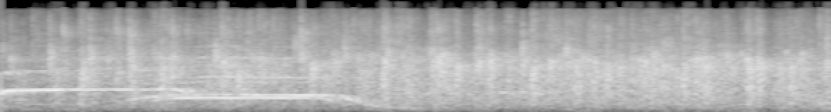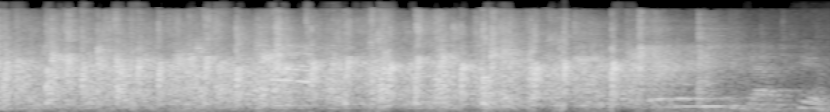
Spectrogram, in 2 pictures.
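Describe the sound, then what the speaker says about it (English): Theater audience applauding the writers at a play festival, loud continuous clapping with a voice speaking over the opening seconds, then tapering off as the clip closes. "Let's give them a round of applause."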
